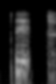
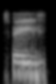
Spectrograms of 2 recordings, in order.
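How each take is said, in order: First: The vowel is a short 'i' sound. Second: The vowel is a long 'ay' sound. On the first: The speaker calls it wrong. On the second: The speaker calls it right.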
